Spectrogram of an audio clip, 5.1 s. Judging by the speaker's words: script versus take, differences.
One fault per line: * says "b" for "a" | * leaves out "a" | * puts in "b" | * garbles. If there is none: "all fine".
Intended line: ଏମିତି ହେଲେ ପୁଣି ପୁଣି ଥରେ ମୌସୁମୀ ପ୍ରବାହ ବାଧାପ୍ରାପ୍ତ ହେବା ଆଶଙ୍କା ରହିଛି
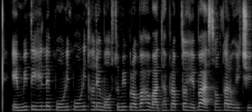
all fine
